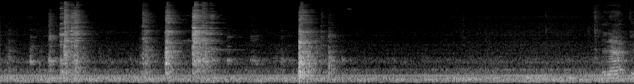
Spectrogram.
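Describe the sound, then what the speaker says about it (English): Spoon and ladle clinks against a pot and bowl as cooked meatless chili beans are scooped out in a home kitchen, a few sharp clatters over a steady background hum. "I'm gonna go ahead and scoop up some of these beans so they can cool off."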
